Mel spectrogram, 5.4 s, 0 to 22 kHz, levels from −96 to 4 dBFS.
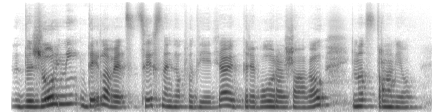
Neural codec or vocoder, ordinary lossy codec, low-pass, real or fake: autoencoder, 48 kHz, 32 numbers a frame, DAC-VAE, trained on Japanese speech; none; 19.8 kHz; fake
